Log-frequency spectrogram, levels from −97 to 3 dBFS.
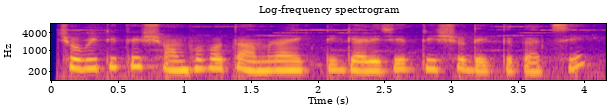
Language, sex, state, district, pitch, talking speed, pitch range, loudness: Bengali, female, West Bengal, Alipurduar, 225 Hz, 115 wpm, 210-250 Hz, -16 LUFS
